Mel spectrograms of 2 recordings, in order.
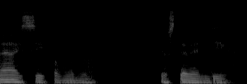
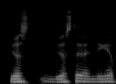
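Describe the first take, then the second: First: Softer, lower sarcastic mutter behind their back; mock the blessing under your breath; sarcastic aside. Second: Said in the usual way. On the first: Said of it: "por detrás tal vez nos dicen". (a espaldas, bendición sarcástica en voz baja)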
